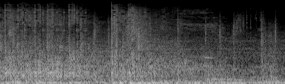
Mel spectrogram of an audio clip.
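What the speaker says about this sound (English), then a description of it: "Where am I being shot at from?" Dense gunfire in the video game Control, a loud continuous barrage of overlapping shots and booms with no talking.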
